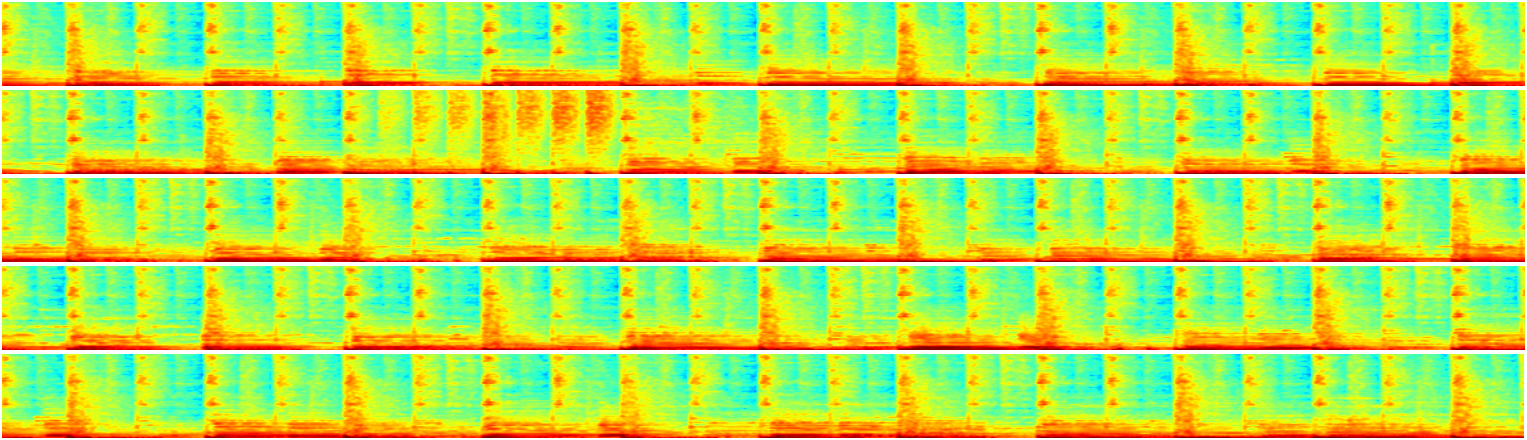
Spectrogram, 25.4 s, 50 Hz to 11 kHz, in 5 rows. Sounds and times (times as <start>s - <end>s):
Techno: 0.0s - 25.3s.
